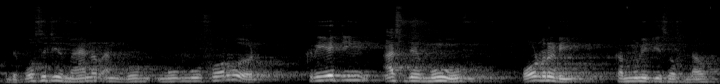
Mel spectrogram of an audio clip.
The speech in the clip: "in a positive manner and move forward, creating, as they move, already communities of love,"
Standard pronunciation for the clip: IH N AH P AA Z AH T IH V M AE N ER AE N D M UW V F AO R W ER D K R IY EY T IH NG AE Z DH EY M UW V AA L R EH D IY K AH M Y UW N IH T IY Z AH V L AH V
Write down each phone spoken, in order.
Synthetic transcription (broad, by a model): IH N AH P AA S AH T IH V M AE N ER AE N D M UW V F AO R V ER D K R IY EY T IH NG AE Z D EY M UW V AA L R EH D IY K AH M Y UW N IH T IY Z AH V L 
